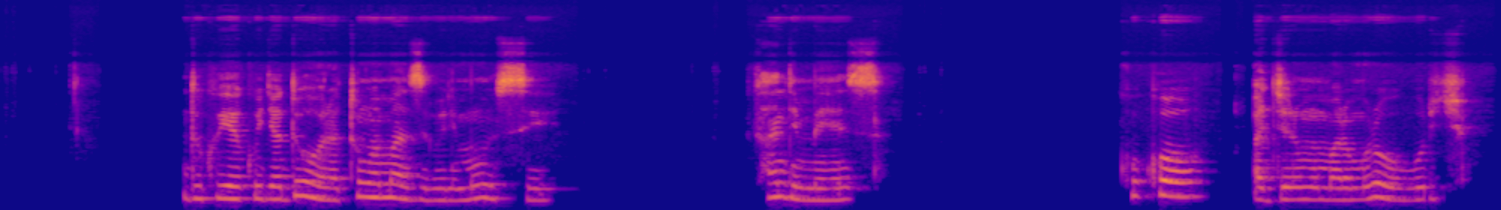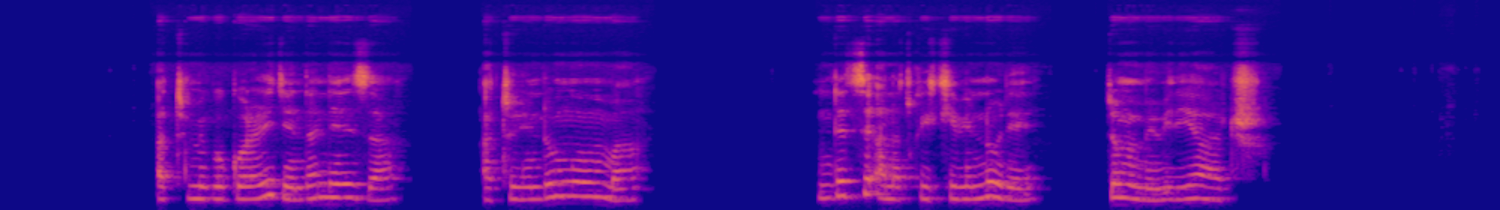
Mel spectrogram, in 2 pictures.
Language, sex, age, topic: Kinyarwanda, female, 18-24, health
